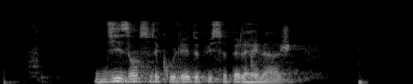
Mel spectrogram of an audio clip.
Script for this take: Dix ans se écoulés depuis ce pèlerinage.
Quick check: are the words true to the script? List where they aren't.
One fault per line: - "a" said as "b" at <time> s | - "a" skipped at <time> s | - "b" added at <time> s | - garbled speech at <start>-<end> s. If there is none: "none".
none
